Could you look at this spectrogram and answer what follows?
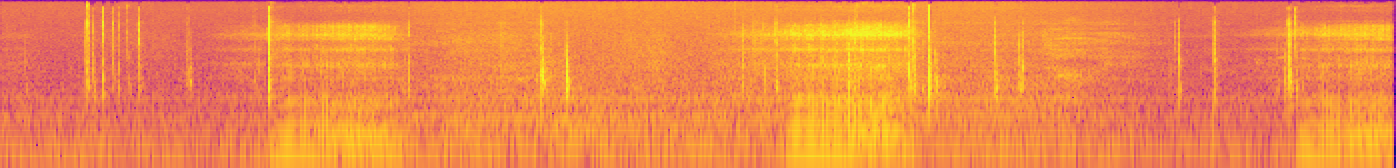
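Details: Person snoring loudly, likened to a motorboat: three rattling snores about three seconds apart, keyboard typing clicks in background.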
